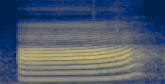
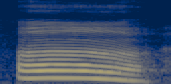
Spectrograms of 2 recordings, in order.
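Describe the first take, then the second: First: The vowel is oral, without nasal resonance. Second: The vowel is nasalized, resonating through the nose. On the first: "olha a diferença" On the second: "quando você quer nasalizar"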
